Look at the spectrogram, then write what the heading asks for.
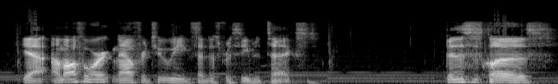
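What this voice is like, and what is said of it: Noticeably deeper voice. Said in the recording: “did your voice get deeper? ... Your voice got deeper.”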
